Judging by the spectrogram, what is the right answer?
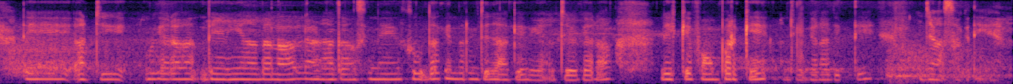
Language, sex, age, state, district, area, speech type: Punjabi, female, 30-45, Punjab, Fatehgarh Sahib, rural, spontaneous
